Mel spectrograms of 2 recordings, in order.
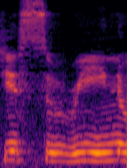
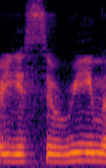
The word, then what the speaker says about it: yesurim: Yesurim, by the way, can be pronounced yesurin with a nun at the end or yesurim with a mem at the end. Both of them work, in case you're wondering how it's pronounced, suffering in English.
